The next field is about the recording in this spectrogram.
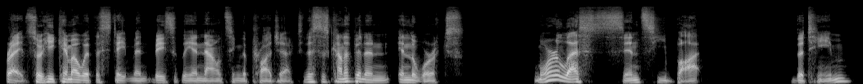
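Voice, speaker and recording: A man's voice: low voice, animated, moderate pace, a bit bright, dry recording, clean studio sound. A man co-hosting a podcast, chatting casually about sports in a thoughtful, conversational, slightly hedging way. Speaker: podcast co-host.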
